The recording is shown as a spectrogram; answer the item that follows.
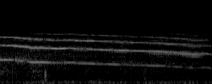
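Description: A long, high-pitched scream of "ahhh", held on nearly one pitch and sagging slowly lower before it stops near the end.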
